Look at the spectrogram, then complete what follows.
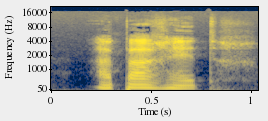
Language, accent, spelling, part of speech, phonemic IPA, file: French, France, apparaître, verb, /a.pa.ʁɛtʁ/, Fr-apparaître.ogg
- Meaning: 1. to appear (become visible) 2. to appear, to seem 3. to spawn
